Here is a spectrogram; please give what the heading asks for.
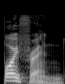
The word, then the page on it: boyfriend: anglais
